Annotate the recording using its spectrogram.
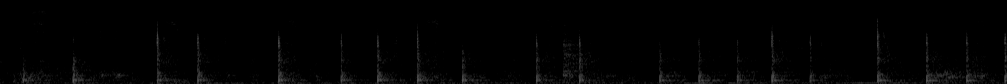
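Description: Chalk on a blackboard: a faint series of short taps and scrapes, about two a second, as words are written by hand.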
